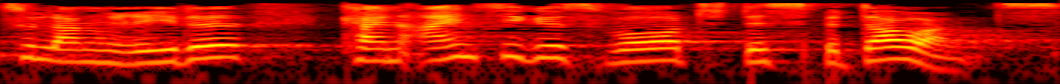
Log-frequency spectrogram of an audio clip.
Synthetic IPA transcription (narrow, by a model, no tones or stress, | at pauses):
t͡sulaŋəʁeːdə | kʰaɪnʔaɪnt͡sɪɡəsv̥ɔɐtd̥ɛsb̥ədaʊɐns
